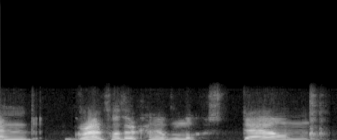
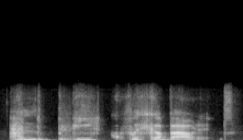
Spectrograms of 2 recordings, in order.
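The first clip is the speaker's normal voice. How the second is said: higher, drawn-out call after someone; mock shout; 5 semitones higher than usual. Blue man calls after the departing player, half-shouted order. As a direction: call it out imperiously without full volume. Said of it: "the blue man shouts behind you".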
